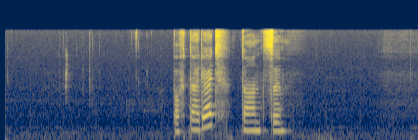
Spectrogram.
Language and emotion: Russian, neutral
